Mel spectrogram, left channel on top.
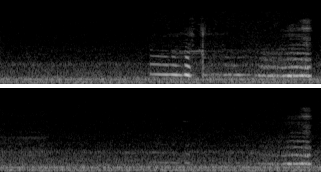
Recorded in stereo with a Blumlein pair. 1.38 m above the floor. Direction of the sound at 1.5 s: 40° left.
